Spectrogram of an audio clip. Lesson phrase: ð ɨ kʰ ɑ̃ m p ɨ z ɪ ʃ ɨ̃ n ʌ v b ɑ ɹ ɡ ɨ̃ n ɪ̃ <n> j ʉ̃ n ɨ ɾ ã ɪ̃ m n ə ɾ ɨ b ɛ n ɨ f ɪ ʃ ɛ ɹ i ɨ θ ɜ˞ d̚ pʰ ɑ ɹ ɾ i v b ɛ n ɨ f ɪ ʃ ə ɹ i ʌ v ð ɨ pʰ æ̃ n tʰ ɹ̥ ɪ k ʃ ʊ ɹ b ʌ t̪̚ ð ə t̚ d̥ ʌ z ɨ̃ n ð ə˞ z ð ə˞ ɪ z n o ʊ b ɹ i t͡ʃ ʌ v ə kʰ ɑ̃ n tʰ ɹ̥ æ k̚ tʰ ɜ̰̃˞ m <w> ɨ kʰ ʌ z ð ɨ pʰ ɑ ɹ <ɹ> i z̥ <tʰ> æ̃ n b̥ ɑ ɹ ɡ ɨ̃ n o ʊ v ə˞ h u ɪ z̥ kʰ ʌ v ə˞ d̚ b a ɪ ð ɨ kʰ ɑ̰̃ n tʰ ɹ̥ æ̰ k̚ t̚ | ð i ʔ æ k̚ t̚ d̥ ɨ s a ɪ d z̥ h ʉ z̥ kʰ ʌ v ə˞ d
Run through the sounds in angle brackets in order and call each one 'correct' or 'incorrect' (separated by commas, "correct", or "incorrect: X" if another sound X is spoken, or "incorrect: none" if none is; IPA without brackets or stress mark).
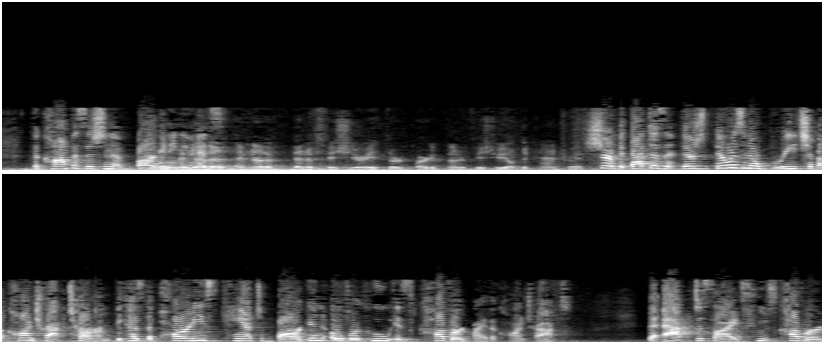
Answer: incorrect: ŋ, incorrect: b, incorrect: ɾ, incorrect: kʰ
